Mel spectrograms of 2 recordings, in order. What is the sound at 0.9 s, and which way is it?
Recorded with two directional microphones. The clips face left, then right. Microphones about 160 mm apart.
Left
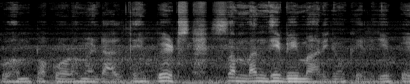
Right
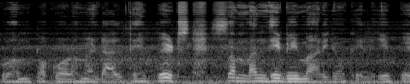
Speech, 5° left (ahead or behind).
